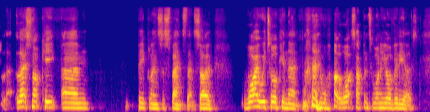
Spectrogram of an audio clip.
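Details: Adult male speaker; normal conversational speech.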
